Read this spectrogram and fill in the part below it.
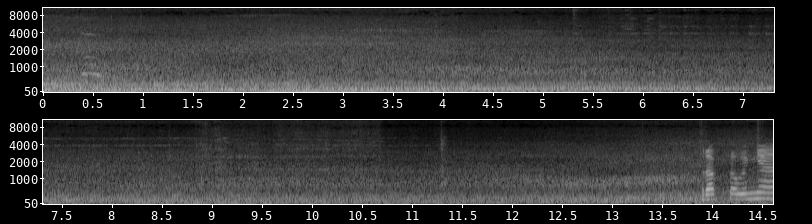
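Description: Motorcycles pass by on the road.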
